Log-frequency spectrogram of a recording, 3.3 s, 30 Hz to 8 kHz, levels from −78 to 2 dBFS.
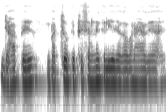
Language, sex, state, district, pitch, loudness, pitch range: Hindi, male, Bihar, Jamui, 130 Hz, -24 LUFS, 130-135 Hz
